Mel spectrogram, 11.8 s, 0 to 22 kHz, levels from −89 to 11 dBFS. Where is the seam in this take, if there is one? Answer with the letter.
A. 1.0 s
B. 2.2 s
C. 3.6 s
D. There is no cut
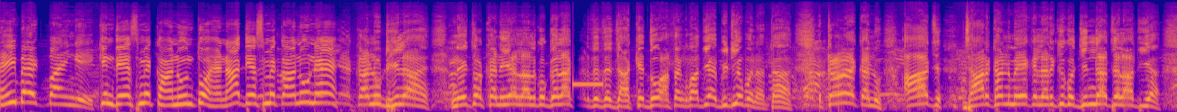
A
